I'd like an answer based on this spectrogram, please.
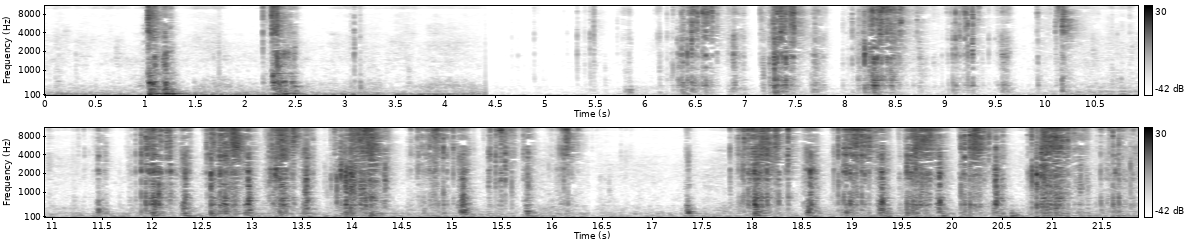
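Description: Thick, glossy yellow slime squeezed, stretched and pressed by hand: irregular squelches and crackling pops, a few at first and then coming quickly, two or three a second.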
